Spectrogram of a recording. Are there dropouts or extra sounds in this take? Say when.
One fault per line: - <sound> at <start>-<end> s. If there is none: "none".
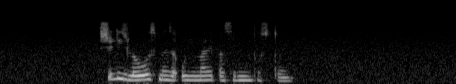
none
